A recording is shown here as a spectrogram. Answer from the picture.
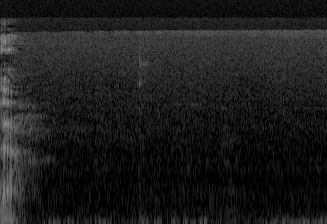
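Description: A voice trails off at the very start, then near silence: faint room tone with a faint tick about a second in.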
